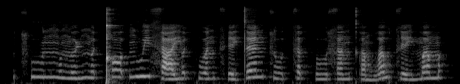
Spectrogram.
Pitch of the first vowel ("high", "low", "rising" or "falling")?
high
